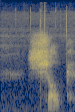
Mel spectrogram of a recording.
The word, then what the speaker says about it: Shulk: his real name is shulk shulk yeah it spelled like chalk but with an s in the front so it sounds like shulk shulk okay what in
